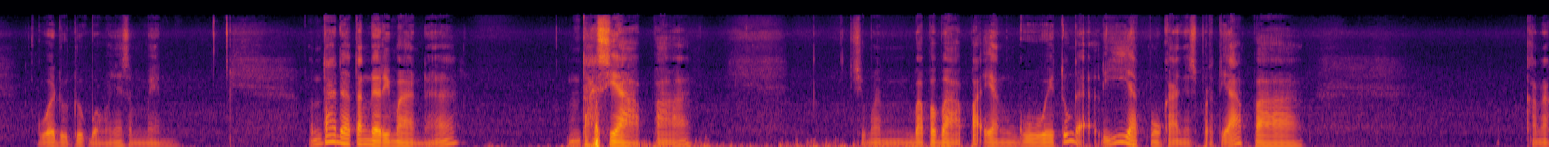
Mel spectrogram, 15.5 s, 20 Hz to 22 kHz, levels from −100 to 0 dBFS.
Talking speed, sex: 80 wpm, male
